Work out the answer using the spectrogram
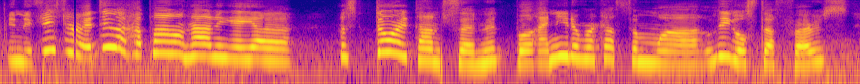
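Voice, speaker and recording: High-pitched woman through an AI voice changer. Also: a little fast, a bit bright, slight background noise. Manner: rambling, chatty, frequent fillers. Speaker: streamer. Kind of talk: casual gaming stream chat.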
